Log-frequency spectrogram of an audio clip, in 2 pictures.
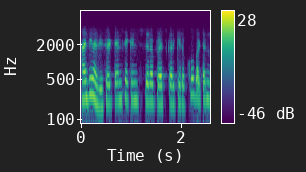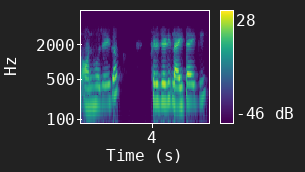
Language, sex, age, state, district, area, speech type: Punjabi, female, 30-45, Punjab, Ludhiana, urban, conversation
